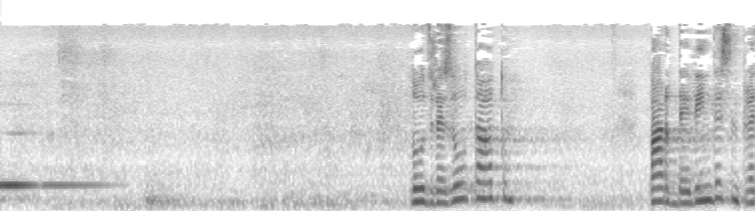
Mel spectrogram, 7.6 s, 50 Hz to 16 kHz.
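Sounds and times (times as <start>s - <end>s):
parliament voting signal electronic bell tone: 0.0s - 1.2s
faint room murmur: 0.6s - 6.7s
speech: 4.1s - 5.2s, 6.5s - 7.5s.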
